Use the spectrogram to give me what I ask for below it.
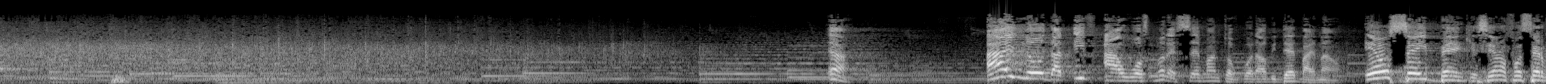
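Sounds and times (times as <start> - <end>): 
church congregation clapping: 0.0 - 8.1
speech: 8.3 - 8.6, 10.4 - 15.4.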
